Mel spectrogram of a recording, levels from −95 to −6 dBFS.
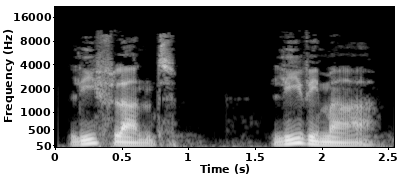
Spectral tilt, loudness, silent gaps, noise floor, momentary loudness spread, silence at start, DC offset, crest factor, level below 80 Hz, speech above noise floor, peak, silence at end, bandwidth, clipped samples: -6.5 dB/octave; -20 LUFS; none; -58 dBFS; 10 LU; 0.1 s; 0.1%; 18 dB; -34 dBFS; 38 dB; -4 dBFS; 0.15 s; 10.5 kHz; under 0.1%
